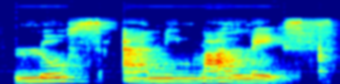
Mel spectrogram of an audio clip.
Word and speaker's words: animales: Whenever we see that E in Spanish words, we have to pronounce it with the A sound. Los animales.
